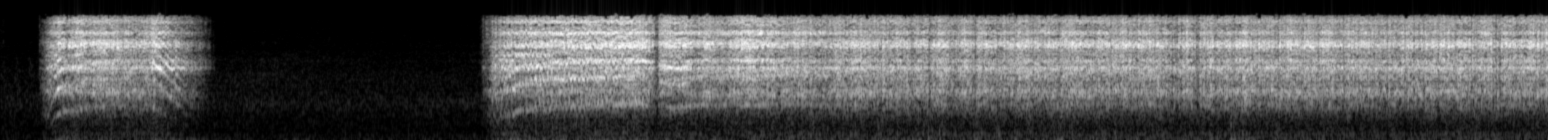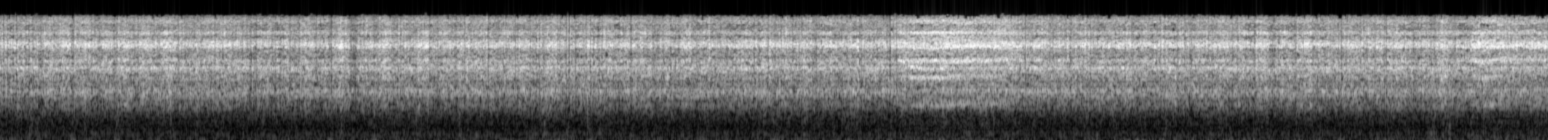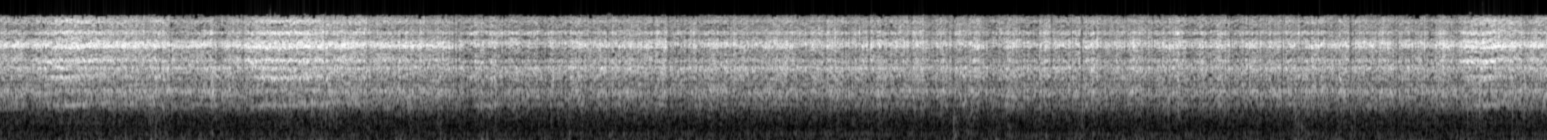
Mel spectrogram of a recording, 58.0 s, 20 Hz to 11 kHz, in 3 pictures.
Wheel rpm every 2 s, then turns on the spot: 40, 40, 0, 140, 220, 230, 230, 230, 230, 230, 240, 230, 230, 230, 230, 220, 240, 230, 230, 230, 230, 220, 230, 230, 230, 230, 230, 230, 230.
none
